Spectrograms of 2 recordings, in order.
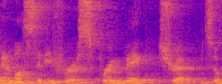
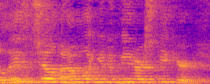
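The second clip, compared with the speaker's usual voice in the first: much higher, louder announcer build to the name; announcer intro; 12 semitones higher, 10 dB louder than usual. Retold or imitated. Pastor introducing Billy to the retreat, announcer style. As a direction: boom it out like a ring announcer.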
